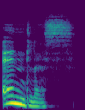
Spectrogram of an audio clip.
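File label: "endless", British English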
